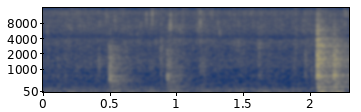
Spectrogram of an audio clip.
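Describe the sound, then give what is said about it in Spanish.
Mushrooms fry with a faint, steady sizzle in hot sofrito for a mountain rice dish with pork ribs, broken by a few brief scraping stirs, the last one the loudest. “Ya vuelve a estar caliente el sofrito y ahora le incluimos las setas. Removemos bien para repartirlas y que todo quede impregnado.”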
